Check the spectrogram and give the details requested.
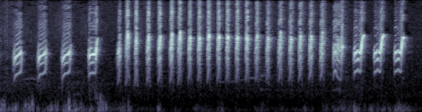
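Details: A few sharp high tsik notes, then a fast rattling trill and more tsik notes from a scarlet-backed flowerpecker, with low background rumble.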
